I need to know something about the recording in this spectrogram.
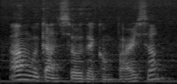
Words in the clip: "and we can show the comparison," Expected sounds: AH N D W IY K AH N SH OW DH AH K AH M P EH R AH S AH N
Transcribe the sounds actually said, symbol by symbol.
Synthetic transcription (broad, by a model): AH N W IY K AH N S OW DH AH K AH M P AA R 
